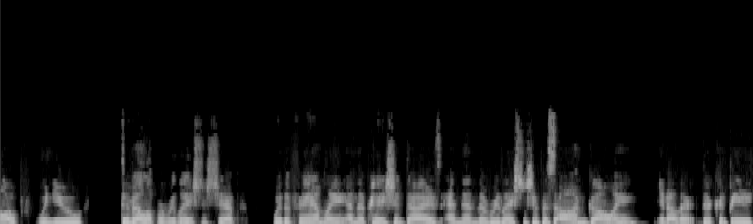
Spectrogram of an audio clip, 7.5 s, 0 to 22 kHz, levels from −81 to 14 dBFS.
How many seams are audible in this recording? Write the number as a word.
one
